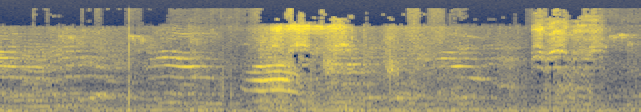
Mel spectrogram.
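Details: Stray cat in heat in Morocco, aroused and meowing: a few drawn-out harmonic meows rising and falling in the middle of the passage, with background noise and faint music underneath.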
